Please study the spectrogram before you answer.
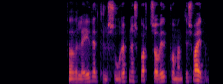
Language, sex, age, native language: Icelandic, male, 30-39, Icelandic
